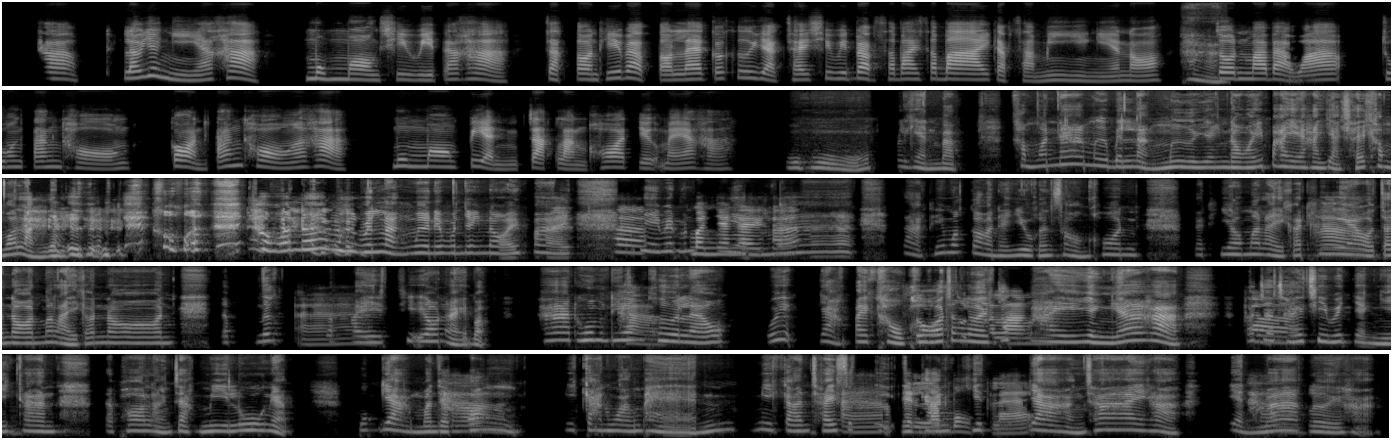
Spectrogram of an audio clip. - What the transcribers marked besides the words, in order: laugh; laughing while speaking: "อย่างอื่น"; put-on voice: "คำ ว คำว่าหน้ามือเป็นหลังมือเนี่ย"; stressed: "มาก"
- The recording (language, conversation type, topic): Thai, podcast, บทเรียนสำคัญที่สุดที่การเป็นพ่อแม่สอนคุณคืออะไร เล่าให้ฟังได้ไหม?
